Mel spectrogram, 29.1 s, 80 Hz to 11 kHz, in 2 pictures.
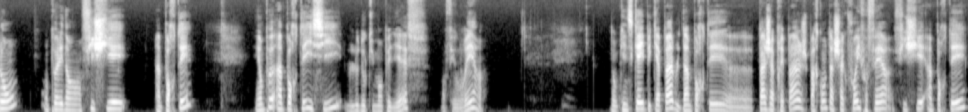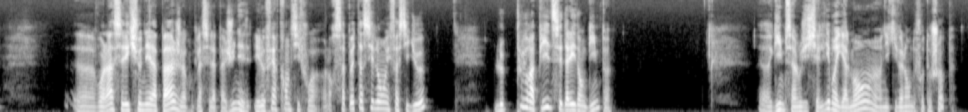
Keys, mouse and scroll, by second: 0.9 click, 2.4 click, 4.1 click, 6.6 click, 21.4 click, 23.3 click.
